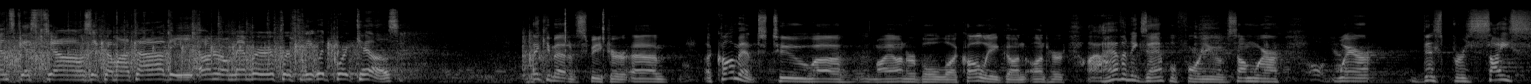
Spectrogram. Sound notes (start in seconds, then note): 0.0 some Applause; 4.5 speaking French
